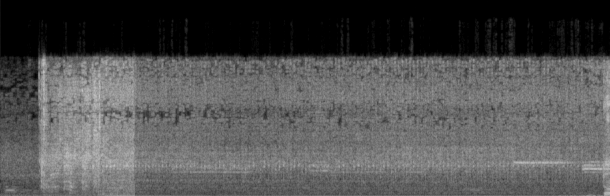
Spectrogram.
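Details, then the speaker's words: Mahindra Scorpio mHawk diesel after replacing all four old, jammed fuel injectors and bleeding air from the diesel line: cranks briefly, catches and settles into an even, steady idle with no misfire; engine noise and roughness much improved, normal start and smooth idle. "Engine अब start हो गया है, और नए fuel injector लगाने के बाद engine के प्रदर्शन में काफी सुधार हुआ है। इंजन की आवाज़ बहुत अच्छी हो गई है, इंजन में आ रही गड़बड़ी दूर हो गई है, और इंजन की आवाज़ में काफी सुधार हुआ है।"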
